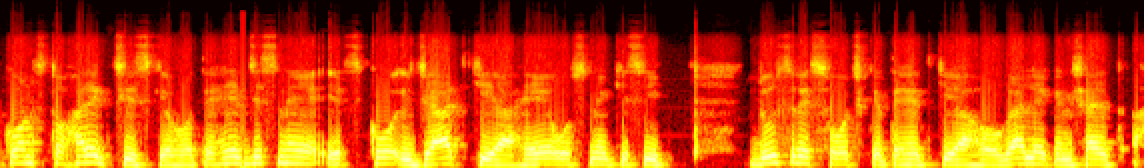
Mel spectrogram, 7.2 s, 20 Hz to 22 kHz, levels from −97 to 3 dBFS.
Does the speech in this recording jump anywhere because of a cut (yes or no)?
no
